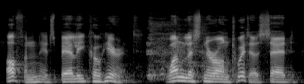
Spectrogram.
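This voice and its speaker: A man's voice: mid-range voice, quick pace, sharp tone. A man hosting a podcast, reading a scripted comic announcement in a dramatic, mock-serious manner. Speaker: podcast host and performer.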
